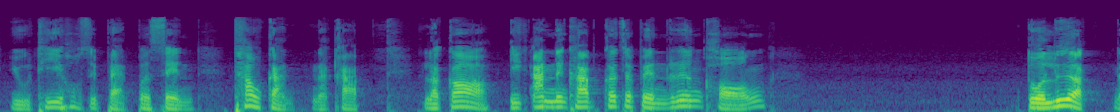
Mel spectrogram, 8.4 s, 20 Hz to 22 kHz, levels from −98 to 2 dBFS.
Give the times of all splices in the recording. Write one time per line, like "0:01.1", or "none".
0:03.7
